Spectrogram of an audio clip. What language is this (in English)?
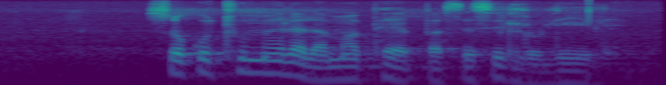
Zulu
